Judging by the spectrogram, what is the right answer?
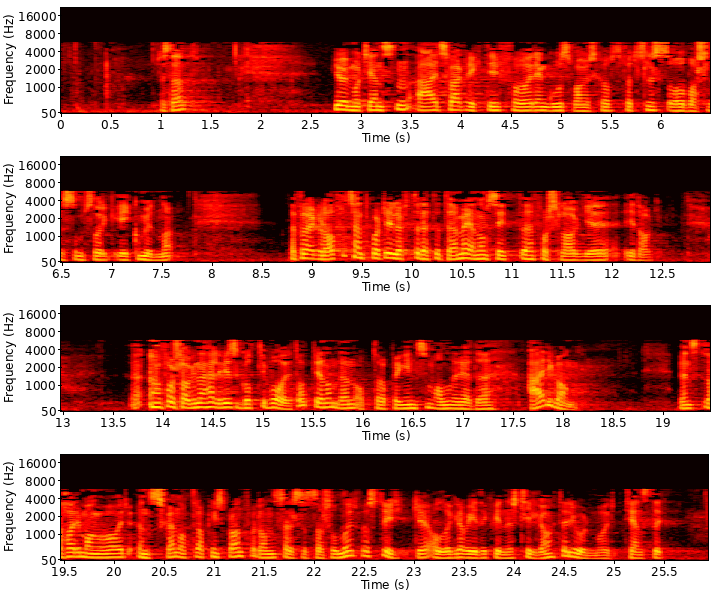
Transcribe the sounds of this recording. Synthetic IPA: pʰɾɛsɪd̪ɛnt̪ | jœʏmʊʈʰjeːnəst̪n̩æɾsʋæːʈʋɪkt̪ɪfɔɾɛnɡuːsʋɑŋəʂkɑːpsfœt̪sl̩sɔʋɑʂl̩sɔmsɔɾɡɪkʊmʉːnənə | d̪̥æɾfɔɾæɾæɡlɑːfɔɾɑt̪sɛnt̪əpɑʈiːəlœft̪əɖɛt̪ːət̪ʰeːməjɛnːɔmsɪt̪fɔʂɭɑːɡɪd̪ɑ̰ːɡ | fɔʂɭɑːɡənəæɾhɛld̪ɪʋiːsɡɔt̪ʰːɪʋoːɾət̪ʰɑt̪ːjɛnːɔmd̪ɛnɔ̰p̚t̪ʰɾɑpɪŋənsɔmɑləɾeːd̪əʔæɾɪɡɑŋː | ʋɛnst̪ɾəɦɑɾɪmɑŋːəoːɾœnskɑæɪnɔp̚t̪ɾɑp̪ɪŋspʰlɑːnfɔɭɑnːəsɛlsəst̪ɑʂuːnəɾfɔɾɔst̪ʏɾkəʔɑ̰lːəɡɾɑʋiːd̪əkʰʋɪnːəʂt̪ʰɪlɡɑŋt̪ʰɪljuːɖmuːɾt̪ʰjeːnəst̪əɾ

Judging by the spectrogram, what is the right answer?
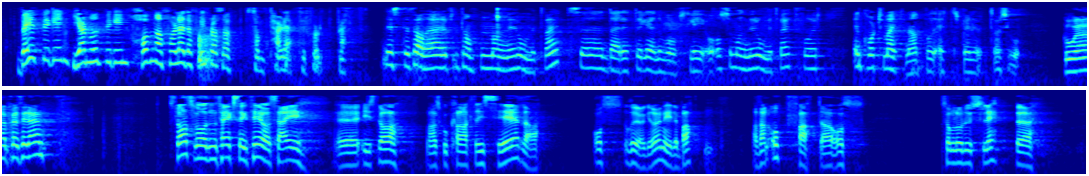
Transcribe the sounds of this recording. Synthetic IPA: ʋæɪʉt̪̚bʏɡɪŋjæːɳmɑnʉt̪̚bʏɡɪŋhɑʋnɑʋfɑːɭeːd̪əɔflyːpʰɽɑsɑsɔmt̪ʰæɽət̪ʰɪɾfɔlkpʰlɑst̪ | nɛst̪ət̪ʰɑːləɾæɾɾɛpɾəsn̩t̪ʰɑnt̪n̩mɑŋnəɾʊmət̪ʰʋæɪt̪d̪æɾɛt̪ːəɾleːd̪əʋɔlɡsliːʔɔʔɔsɔmɑŋnəɾʊmət̪ʰʋæɪt̪foɾ | ɛnkʰɔʈːmɑɾknɑd̪̚pʰɔʔɛ̰t̪spɪnʉ̰t̪ːʋɑ̰ʂəɡṵː | ɡ̥uːəpʰɾɛsɪd̪ɛnt̪ | st̪ɑːt̪sʁoːd̪nfɛkːsɛɡt̪ʰɪlɔsæɪ | ɪst̪ɑːhɑnskʉkʰɑɾɑkt̪əɾɪseːɾɑ | ʔɔsʁøːɡɾœnəɪd̪ɛbɑt̪n̩ | ʔɑ̰t̪hɑnɔpfɑt̪ʰːɑɔs | sɔmnɔd̪ʉslɛpːə

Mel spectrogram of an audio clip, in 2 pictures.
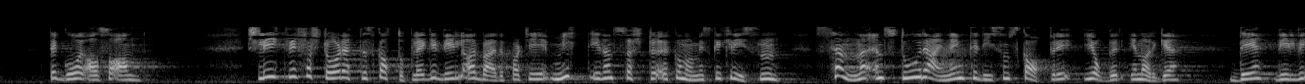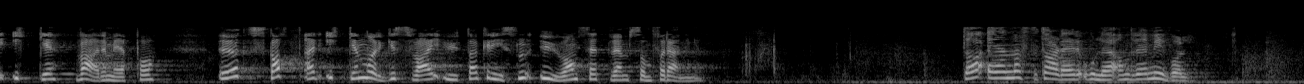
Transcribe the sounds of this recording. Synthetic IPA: d̪̥ɛɡoːɾɑ̰lsɔʔɑn | ʂɭiːkʋɪfɔʂʈoːɖɛt̪ːəskɑt̪ːɔplɛɡːəʋɪlɑɾbæɪd̪əɾpʰɑʈʰiːəmɪt̪ːɪd̪ɛnst̪œʂʈəœkʊnuːmɪskəkʰɾiːsn | sɛnːəʔɛnst̪uːɾæɪnɪŋt̪ʰɪld̪ɪsɔmskɑːpəɾjɔbːəɾɪnɔɾɡə | d̪ɛʋɪlʋɪʔɪkːəʋæːɾəmɛːpʰɔ | øːkt̪skɑt̪ʰːæːɾɪkːənɔɾɡəsʋæɪʔʉːt̪ɑkʰɾiːsn̩ʉːɑnsɛt̪ːʋɛmsɔmfɔɾæɪnɪŋən | d̪̥ɑːʔænɛst̪ət̪ʰɑːɖeːɾuːləʔɑnd̪ɾeːmyːɾʋɔl

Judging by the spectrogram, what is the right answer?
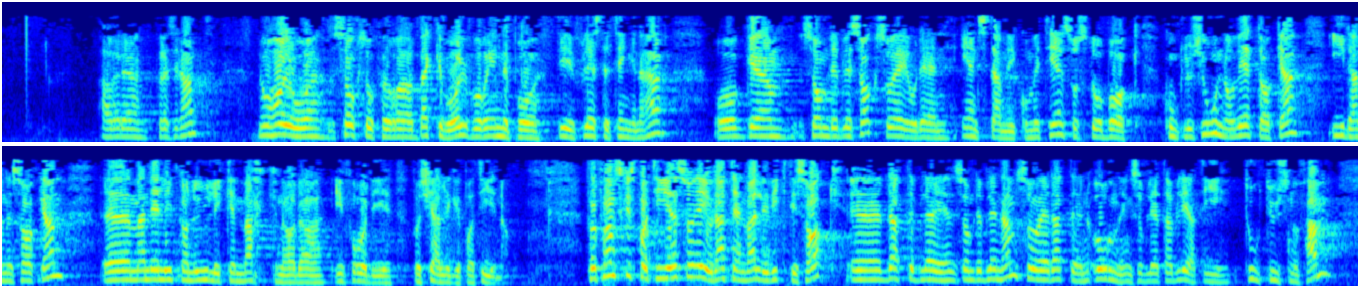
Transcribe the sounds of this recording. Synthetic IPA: hæːɾəd̪əpʰɾɛsɪd̪ɛnt̪ | noːɦɑɾjʊsɑːksuːføːɾɑbɛkːəboːlʋɑːɾəɪnːəpʰɔd̪̥ɪfleːst̪ət̪ʰɪŋːənəhæːɾ | ʔɔɡsɔmd̪ɛblɛsɑk̚t̪sɔæɾjʊd̪ɛɪneːnst̪ɛmːɪkʰʊmɪt̪ʰeːsɔst̪oːɾbɑːkʰː | ʊŋklʉʂjuːnɔʋeːt̪ʰːɑːkəʔɪd̪ɛnːəsɑːkən | mɛnd̪ɛæɾlit̪əɡɾɑnːɔʉːliːkəmɑɾknɑd̪əɾɪfɾoːd̪ɪfɔʂɛlːɪɡəpʰɑɾt̪ʰiːənə̰ | fɔɾfɾɑnskəspɑɾt̪ʰiːəsɔæɾjʊd̪ɛt̪ːəæɪnʋɛld̪ɪʋɪkt̪ɪsɑːkd̪ɛt̪ːəblæsɔmd̪ɛblɪnɛmnt̪sɔæɾɖ̪ɛt̪ːəɛɪnɔɾnɪŋsɔmblɪɛt̪ɑbleːɾt̪ɪt̪ʰuːt̪ʰʉːsən̩ɔfɛmː

